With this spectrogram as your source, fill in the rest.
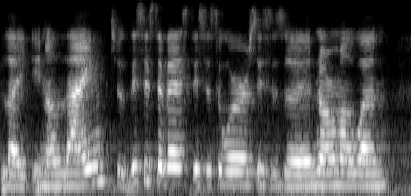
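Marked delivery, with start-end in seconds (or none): none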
